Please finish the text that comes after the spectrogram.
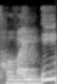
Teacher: the okina, which is like a glottal stop, kind of like a pause when you say it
